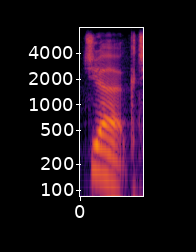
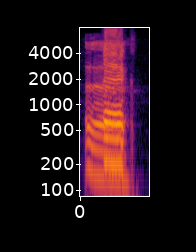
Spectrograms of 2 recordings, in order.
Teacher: not jacked, jerked. You've got to get that long.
